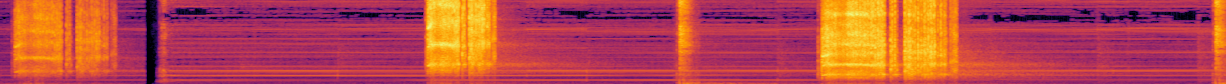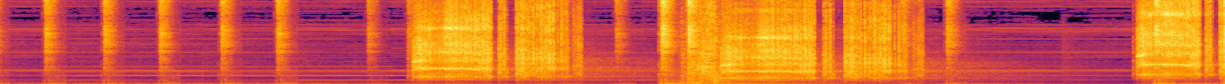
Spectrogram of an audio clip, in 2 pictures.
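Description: Robot sound effects for an animated robot dog: a steady electronic hum and mechanical whirring, a run of short metallic clanks for about five seconds in the middle, and several loud rushing bursts, each one to three seconds long.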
